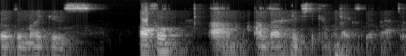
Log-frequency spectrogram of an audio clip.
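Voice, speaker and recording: With ordinary pitch variation and a moderate pace, the man's voice comes across as somewhat breathy. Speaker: webinar presenter. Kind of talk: webinar presentation. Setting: webinar video call. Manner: casual, hesitant with fillers. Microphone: switching between camera mic and built-in mic.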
